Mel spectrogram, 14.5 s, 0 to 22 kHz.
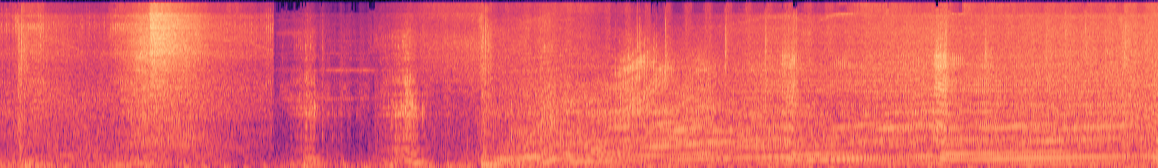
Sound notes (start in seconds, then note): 0.3 epic Turbo Sounds; 3.8 awesome Exhaust Noises; 6.6 fast Ute Sounds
